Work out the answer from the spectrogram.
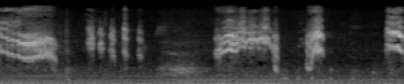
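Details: Long-tailed shrike 'toet toet' call, played as a lure to make other shrikes respond: a loud harsh descending screech, a few quick clicks, then two more grating rasping bursts and a final harsh note, over a faint low hum.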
